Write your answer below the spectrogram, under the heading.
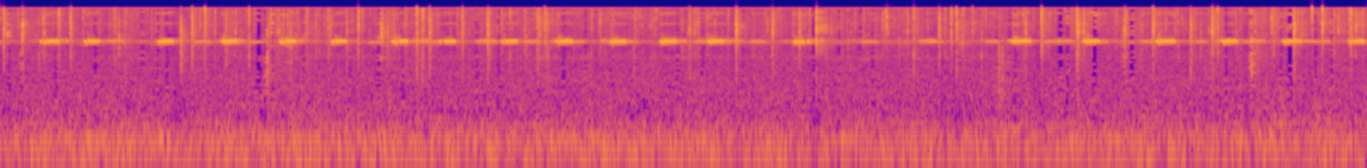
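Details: Crickets singing next to a lake at sunset: a rhythmic series of bright, high chirps, evenly spaced, competing with a crackling campfire's clicks and snaps and a low rumble.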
